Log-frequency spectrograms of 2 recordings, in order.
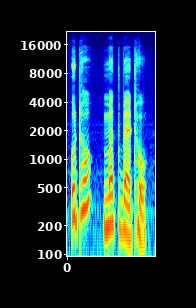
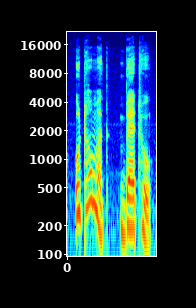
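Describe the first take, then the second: First: "उठो", pause, then "मत बैठो" together; pause after उठो. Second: "उठो मत" together, pause, then "बैठो"; group मत with उठो, break, drop on बैठो; pause after मत. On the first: Teacher shows it means get up, pausing after उठो. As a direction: break after उठो and group मत with बैठो, slowly. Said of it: "उठने के लिए कहा जा रहा है". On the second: Teacher shows it means sit down, pausing after मत. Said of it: "बैठने के लिए कहा जा रहा है". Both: Shown as a demonstration.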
